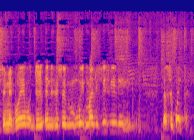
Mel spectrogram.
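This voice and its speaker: A man, a dismissed youth care worker, answering in a radio interview in an earnest, halting way, often repeating words. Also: high-pitched, warm tone, faint music behind.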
